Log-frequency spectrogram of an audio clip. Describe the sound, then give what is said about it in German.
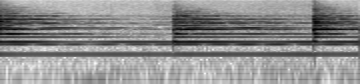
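Church bells ring steadily in Istanbul, Turkey, with a rich, sustained hum, two fresh strikes landing about a second apart over the lingering resonance. No voices are present. “Glockengeläut mitten in Istanbul.”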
